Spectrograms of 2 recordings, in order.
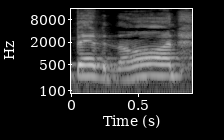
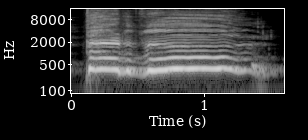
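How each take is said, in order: First: Said in the usual way. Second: Long, loud, high plea; hammed-up bellow begging for pardon; mock scream. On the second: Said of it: "he screams that shit".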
